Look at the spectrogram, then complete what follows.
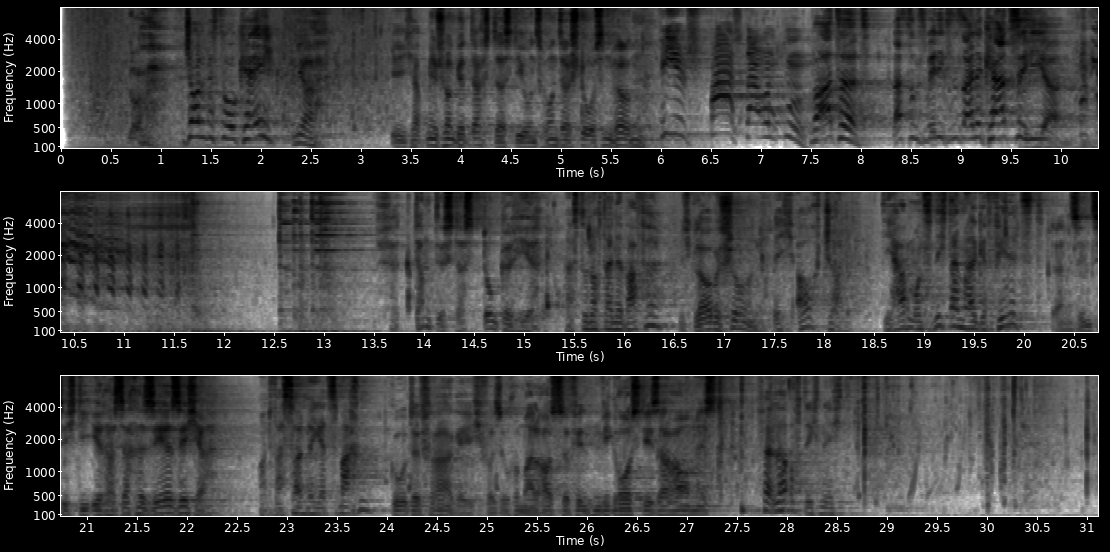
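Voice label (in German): Hörspiel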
